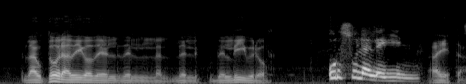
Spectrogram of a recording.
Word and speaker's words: Úrsula Le Guin: Úrsula Le Guin, Ahí está. se escribe Úrsula, Le y sí, Guin con Guin. así como suena, digamos.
